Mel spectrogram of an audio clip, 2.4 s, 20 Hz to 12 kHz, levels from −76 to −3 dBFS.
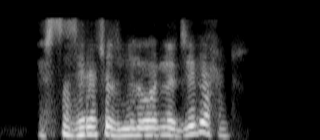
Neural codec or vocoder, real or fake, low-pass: codec, 16 kHz, 1 kbps, FreqCodec, smaller model; fake; 7.2 kHz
